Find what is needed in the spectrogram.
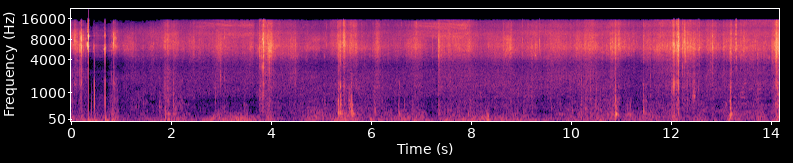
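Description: Dry field-corn stalks and leaves rustling, with scattered sharp snaps as ears are pulled off by hand, over steady low wind noise on the microphone.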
